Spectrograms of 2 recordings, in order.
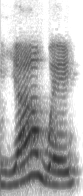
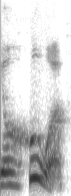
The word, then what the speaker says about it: Yahweh: I said, but Yahweh is a mistransliteration and a mispronunciation of the actual name, which is actually Yahuah.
